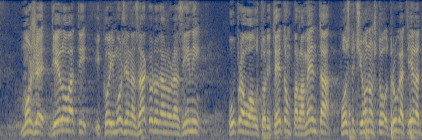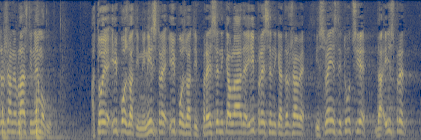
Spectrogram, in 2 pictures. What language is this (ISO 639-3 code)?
hrv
